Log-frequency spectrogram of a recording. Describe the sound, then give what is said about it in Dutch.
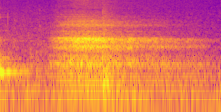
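A single deep inhale during a short breathing exercise, drawn in sharply through the mouth and swelling over about a second before tapering off, fairly quiet with no talking. “En dan haal je adem.”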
